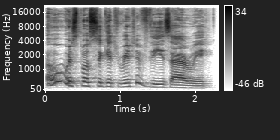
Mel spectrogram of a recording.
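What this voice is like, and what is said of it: Poorly done put-on accent. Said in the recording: “Sorry, that was not show, a good accent.”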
